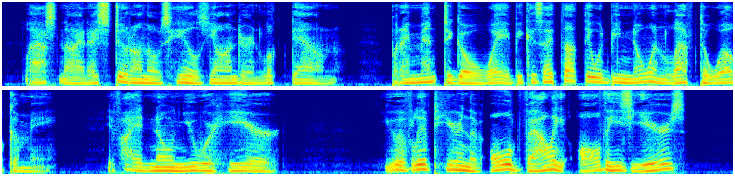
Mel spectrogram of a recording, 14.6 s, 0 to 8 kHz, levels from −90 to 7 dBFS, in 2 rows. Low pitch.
Yes: low, 125 Hz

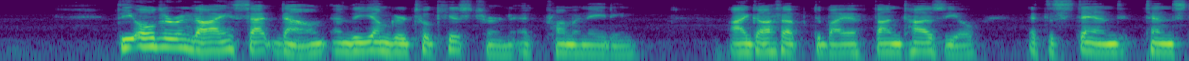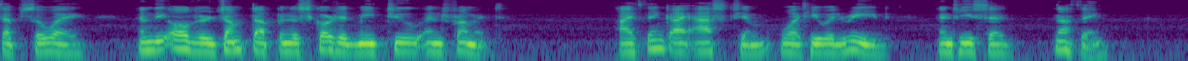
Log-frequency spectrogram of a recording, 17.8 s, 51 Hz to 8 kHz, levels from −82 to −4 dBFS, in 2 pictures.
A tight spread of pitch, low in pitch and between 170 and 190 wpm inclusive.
Yes: narrow, 2.3 semitones; low, 110 Hz; average, 175 wpm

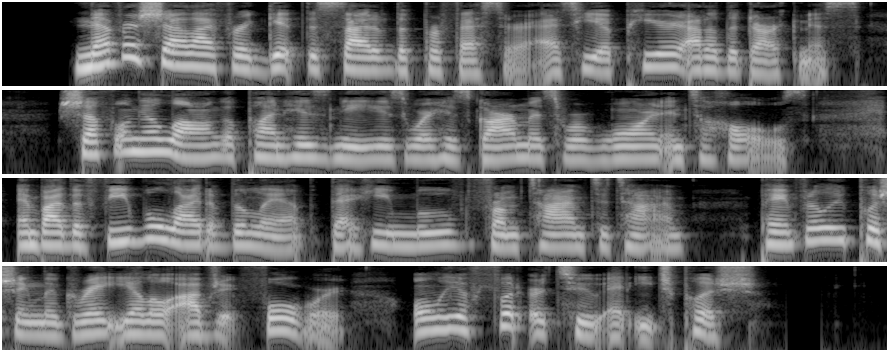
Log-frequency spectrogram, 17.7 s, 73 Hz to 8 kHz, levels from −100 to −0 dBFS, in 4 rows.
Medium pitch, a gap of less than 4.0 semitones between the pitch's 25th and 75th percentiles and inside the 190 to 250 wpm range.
Yes: medium, 180 Hz; average, 3.2 semitones; average, 195 wpm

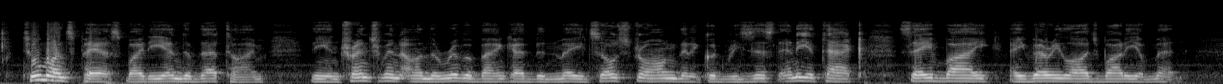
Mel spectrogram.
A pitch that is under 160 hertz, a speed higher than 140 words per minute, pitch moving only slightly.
Yes: low, 135 Hz; average, 165 wpm; narrow, 2.0 semitones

